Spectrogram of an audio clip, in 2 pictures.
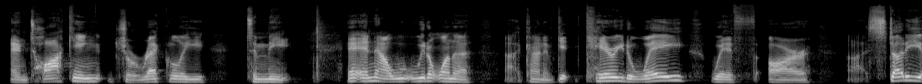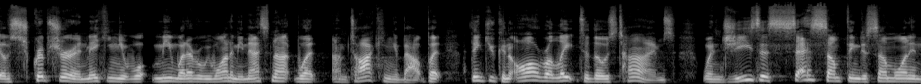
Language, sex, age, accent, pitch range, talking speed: English, male, 20-39, American, 115-155 Hz, 185 wpm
